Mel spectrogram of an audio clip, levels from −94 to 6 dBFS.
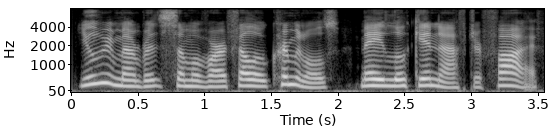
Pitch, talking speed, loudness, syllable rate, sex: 220 Hz, 220 wpm, -16 LUFS, 5.7 syllables/s, female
